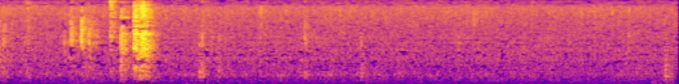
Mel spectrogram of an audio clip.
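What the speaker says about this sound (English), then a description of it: "Let's give this a good toss here." Spinach seasoned with garlic powder and black pepper gets tossed in a metal pot, a brief cluster of clattering scrapes and knocks early on, then only a faint, quiet room hiss.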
